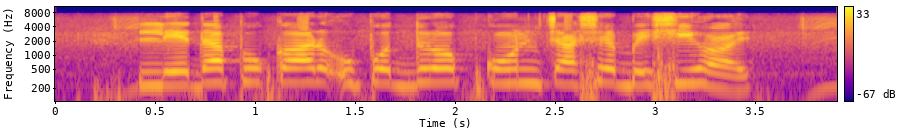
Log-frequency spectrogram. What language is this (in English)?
Bangla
